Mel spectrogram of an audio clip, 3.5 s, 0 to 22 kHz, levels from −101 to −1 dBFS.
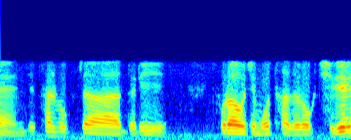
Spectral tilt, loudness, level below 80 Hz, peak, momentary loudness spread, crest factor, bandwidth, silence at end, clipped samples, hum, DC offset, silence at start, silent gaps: -8 dB/octave; -31 LUFS; -66 dBFS; -12 dBFS; 13 LU; 20 dB; 3.9 kHz; 0 s; under 0.1%; none; under 0.1%; 0 s; none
